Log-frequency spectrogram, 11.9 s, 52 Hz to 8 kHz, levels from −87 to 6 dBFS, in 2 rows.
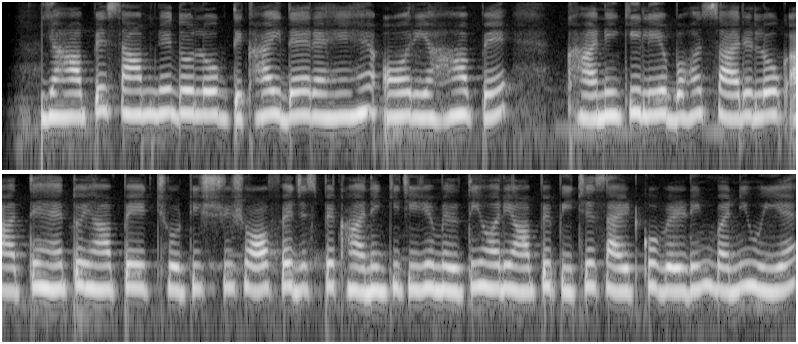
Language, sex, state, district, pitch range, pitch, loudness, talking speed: Hindi, female, Bihar, Purnia, 250-275 Hz, 260 Hz, -13 LUFS, 220 wpm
